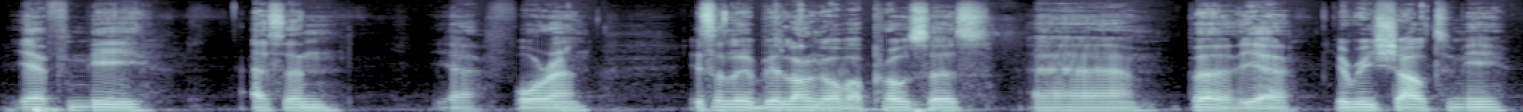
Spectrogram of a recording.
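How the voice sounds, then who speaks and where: Very deep, flat-voiced Swedish young man. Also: moderate pace, smooth, dry recording. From Sweden. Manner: relaxed, hesitant phrasing with many fillers. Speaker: guest soccer player. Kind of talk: casual interview answers.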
